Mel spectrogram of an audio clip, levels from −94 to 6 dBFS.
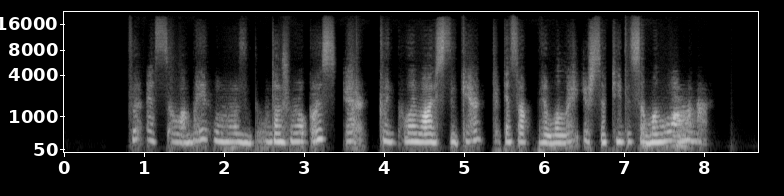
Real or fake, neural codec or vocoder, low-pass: fake; codec, 44.1 kHz, 0.9 kbps, DAC; 19.8 kHz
